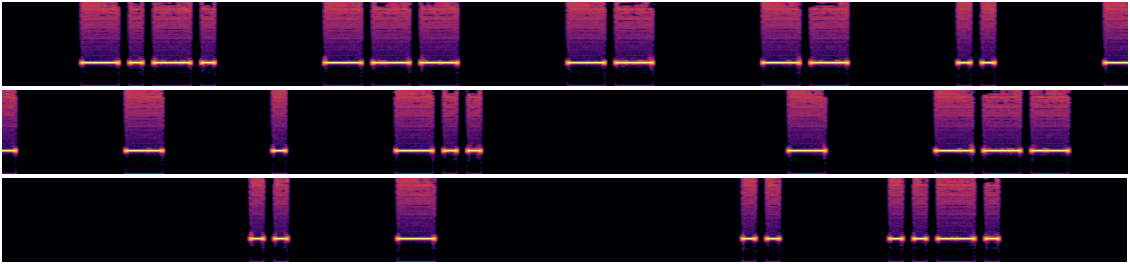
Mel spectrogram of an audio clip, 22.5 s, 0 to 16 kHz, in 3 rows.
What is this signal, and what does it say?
Morse code, heard as a keyed tone, about 15 wpm, spaced as for 8 wpm, 1000 Hz. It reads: COMMITTED TO IT IF
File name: qotdfiles / 8wpm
